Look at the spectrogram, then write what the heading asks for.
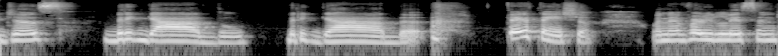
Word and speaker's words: obrigada: yourself as a man, you say obrigado. And if you're a woman, you say obrigada, okay? So just this last word here, last letter here differs, okay?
